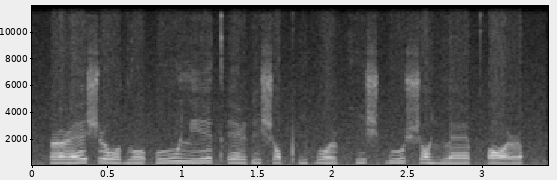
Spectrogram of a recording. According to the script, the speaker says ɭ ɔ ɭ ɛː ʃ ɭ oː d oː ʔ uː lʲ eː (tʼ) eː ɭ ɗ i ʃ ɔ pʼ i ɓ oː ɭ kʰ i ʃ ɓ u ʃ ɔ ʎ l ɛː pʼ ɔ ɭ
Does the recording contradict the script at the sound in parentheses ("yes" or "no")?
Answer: no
